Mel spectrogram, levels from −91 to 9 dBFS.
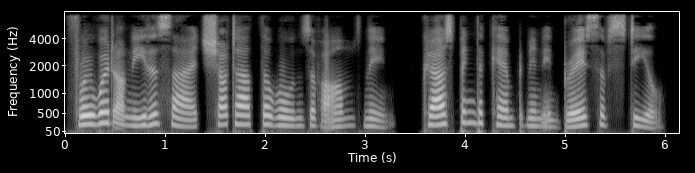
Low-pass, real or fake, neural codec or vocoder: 7.2 kHz; fake; codec, 24 kHz, 0.9 kbps, WavTokenizer, large speech release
